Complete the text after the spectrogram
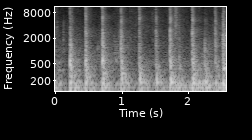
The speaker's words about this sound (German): klopfen Sie die Rückwand des Schrankes ab hier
